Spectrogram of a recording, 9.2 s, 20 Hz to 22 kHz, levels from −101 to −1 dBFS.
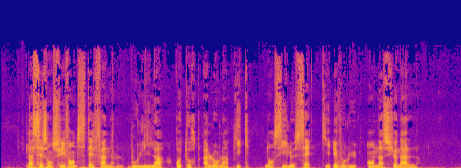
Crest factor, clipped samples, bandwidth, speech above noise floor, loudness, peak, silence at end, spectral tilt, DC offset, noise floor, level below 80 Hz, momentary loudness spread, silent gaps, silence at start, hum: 18 dB; under 0.1%; 16.5 kHz; 20 dB; -19 LUFS; -2 dBFS; 0 s; -4.5 dB/octave; under 0.1%; -38 dBFS; -28 dBFS; 9 LU; none; 0.1 s; none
